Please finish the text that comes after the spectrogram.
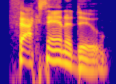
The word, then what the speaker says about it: Faxanadu: Faxanadu. Sorry, I had the pronunciation wrong.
